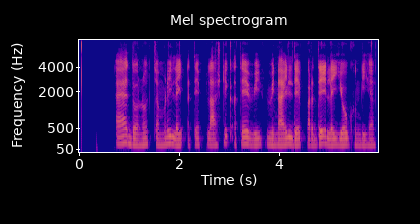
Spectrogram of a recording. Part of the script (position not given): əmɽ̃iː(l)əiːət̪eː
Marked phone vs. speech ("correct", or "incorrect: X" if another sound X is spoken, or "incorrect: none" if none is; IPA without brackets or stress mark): correct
